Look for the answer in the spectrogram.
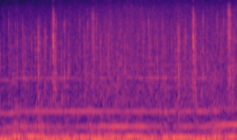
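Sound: heavy rain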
